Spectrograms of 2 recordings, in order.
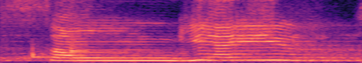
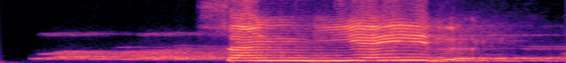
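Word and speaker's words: संज्ञैः: Songyair, something like that. So that is also okay. In Maharashtra we pronounce like that only. Sanjnair. Sanjaya. Heard as Sanjnair. Sangyair.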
